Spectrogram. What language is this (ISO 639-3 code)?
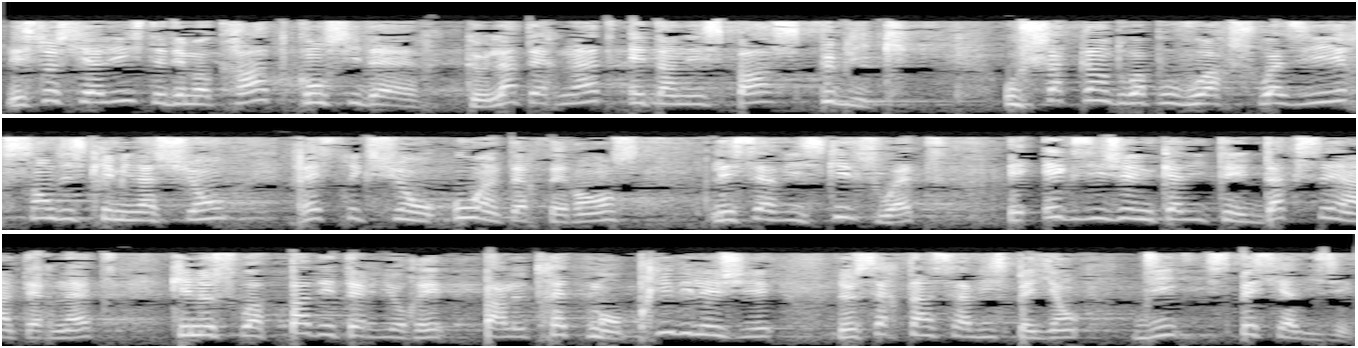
fra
